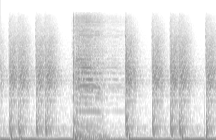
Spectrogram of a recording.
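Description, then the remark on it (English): New Jack Swing music plays loud and alone: punchy, evenly spaced drum-machine hits and heavy bass, with a brief sustained synth swell in the middle before the beat returns. “That's New Jack Swing.”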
